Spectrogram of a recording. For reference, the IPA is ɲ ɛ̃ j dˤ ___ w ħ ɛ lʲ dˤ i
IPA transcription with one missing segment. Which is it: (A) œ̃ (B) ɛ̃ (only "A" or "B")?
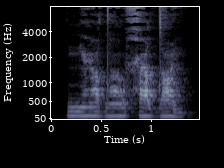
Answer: A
